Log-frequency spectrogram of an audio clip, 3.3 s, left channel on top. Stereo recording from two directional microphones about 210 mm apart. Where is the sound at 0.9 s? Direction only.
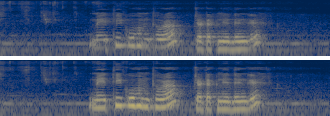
45° right (ahead or behind).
